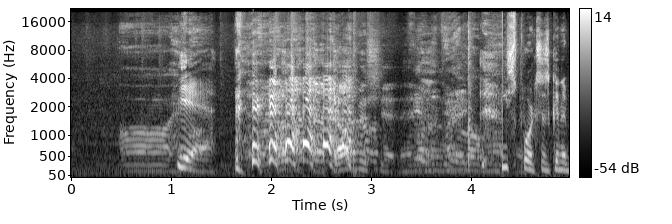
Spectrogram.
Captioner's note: group laughter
